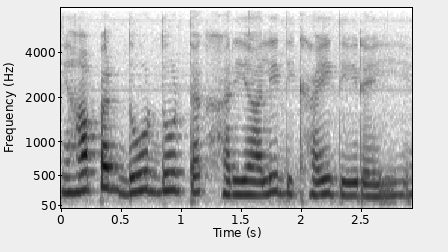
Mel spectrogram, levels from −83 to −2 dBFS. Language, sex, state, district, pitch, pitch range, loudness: Hindi, female, Bihar, Katihar, 220 Hz, 200-260 Hz, -19 LUFS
